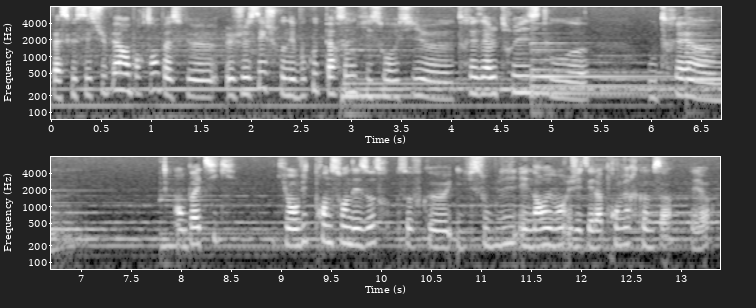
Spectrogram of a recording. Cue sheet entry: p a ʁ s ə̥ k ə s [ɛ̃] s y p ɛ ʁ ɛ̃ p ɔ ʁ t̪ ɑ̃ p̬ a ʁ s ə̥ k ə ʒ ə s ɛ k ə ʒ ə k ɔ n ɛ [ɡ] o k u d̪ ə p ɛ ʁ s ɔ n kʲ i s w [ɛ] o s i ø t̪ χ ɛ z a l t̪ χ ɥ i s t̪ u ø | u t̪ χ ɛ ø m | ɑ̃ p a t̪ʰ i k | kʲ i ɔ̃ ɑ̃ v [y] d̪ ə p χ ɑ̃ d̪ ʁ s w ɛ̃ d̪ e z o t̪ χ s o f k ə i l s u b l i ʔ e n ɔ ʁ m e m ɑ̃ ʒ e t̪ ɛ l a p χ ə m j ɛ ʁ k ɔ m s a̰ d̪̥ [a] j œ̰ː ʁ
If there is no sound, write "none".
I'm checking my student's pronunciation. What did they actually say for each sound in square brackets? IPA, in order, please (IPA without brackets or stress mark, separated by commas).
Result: ɛ, b, a, i, a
